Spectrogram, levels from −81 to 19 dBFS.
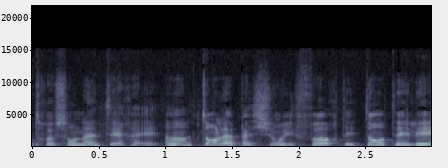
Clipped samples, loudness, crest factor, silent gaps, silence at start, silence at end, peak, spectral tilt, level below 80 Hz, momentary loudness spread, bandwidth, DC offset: under 0.1%; -25 LUFS; 18 dB; none; 0 s; 0 s; -6 dBFS; -4 dB/octave; -56 dBFS; 5 LU; 15.5 kHz; under 0.1%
